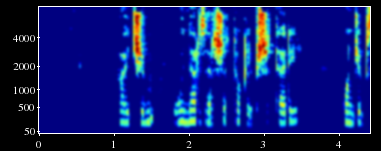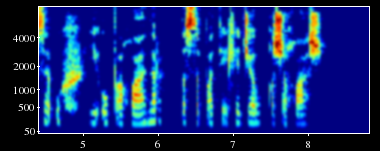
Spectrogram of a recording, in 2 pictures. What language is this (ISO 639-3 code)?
kbd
